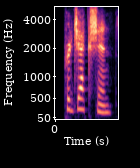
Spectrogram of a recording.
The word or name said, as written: projection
